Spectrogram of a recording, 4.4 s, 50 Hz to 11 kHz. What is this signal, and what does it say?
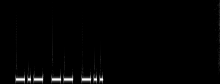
Morse code, heard as a keyed tone, about 20 wpm, 700 Hz. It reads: KMD
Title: USA Call Sign Postfixes - 3 Letters 20wpm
